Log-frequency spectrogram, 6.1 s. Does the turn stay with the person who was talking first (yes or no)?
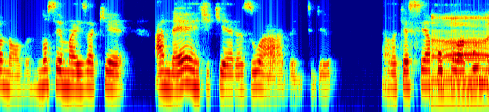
no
